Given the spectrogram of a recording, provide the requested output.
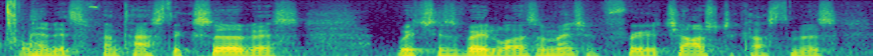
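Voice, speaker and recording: With a Welsh accent, a man talks at a fairly high pitch and keeps his intonation fairly even. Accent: faint Welsh, hardly noticeable. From Wales, Cardiff. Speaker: IT distributor vendor manager. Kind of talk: corporate promotional talk. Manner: casual, with many fillers.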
